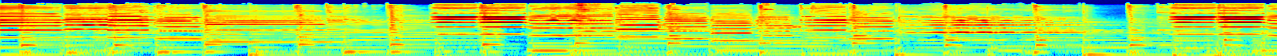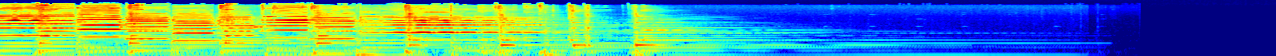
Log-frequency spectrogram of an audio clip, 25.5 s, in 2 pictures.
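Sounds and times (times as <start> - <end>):
fiddle playing: 0.0 - 24.0.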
